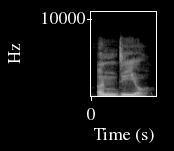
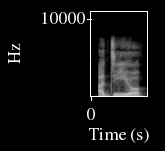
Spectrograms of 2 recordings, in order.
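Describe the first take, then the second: First: The word is said with an n sound. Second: The word is said without an n sound. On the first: "should be pronounced nd" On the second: "some people don't pronounce the n"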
